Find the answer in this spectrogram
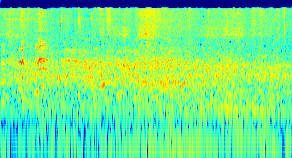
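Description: Crowd chatter: many voices talking at once in the street, with road traffic noise underneath.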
